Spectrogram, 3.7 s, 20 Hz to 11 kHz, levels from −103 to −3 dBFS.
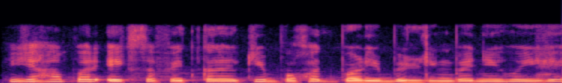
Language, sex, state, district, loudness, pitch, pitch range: Hindi, female, Himachal Pradesh, Shimla, -17 LUFS, 215 Hz, 205-220 Hz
